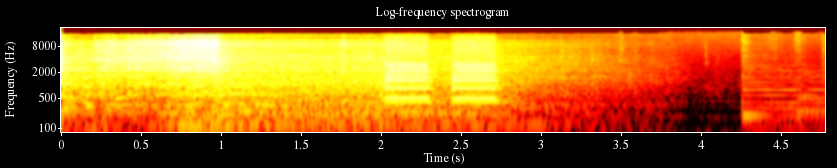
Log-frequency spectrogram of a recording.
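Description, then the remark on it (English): A car engine rumbles and pulls away, with two short, loud horn honks in quick succession midway, then the sound fades out before a brief tonal sound at the end. “We're about ready to jump in the car and take a tour of the listening area and find out what's going on in an area near you.”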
